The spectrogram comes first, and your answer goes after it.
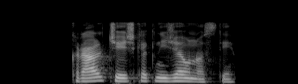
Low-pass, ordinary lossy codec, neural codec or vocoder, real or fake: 7.2 kHz; none; none; real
